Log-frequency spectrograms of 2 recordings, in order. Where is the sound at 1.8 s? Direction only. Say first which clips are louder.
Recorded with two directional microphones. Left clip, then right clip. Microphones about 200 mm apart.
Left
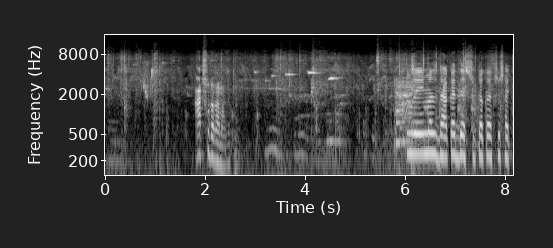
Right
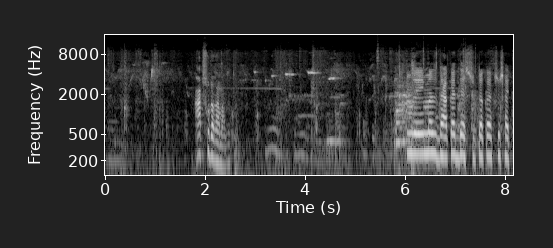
Left 8 dB; 30° right (ahead or behind).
